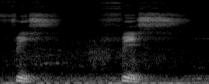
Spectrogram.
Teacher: [mendengus] itu eh manner of articulation eh freatif udara melewati cela sempit sehingga menghasilkan gesekan · place of articulation labiodental, gigi atas menyentuh bibir bawah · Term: voiceless labiodental fricative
